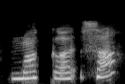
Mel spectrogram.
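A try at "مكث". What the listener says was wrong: So this sa sound is bit different from seen sound. So this one is like, this sound is like th sound in English, like we say thank you. So it is sa sound. Sa. Sa.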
